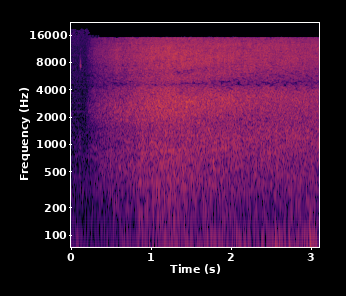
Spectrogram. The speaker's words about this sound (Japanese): 寄せては返す波をぼんやり見ながら何も考えない時間いいですね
